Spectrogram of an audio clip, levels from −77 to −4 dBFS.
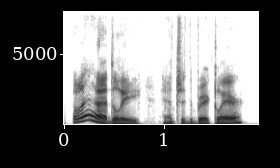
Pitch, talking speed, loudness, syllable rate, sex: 145 Hz, 125 wpm, -17 LUFS, 5.3 syllables/s, male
